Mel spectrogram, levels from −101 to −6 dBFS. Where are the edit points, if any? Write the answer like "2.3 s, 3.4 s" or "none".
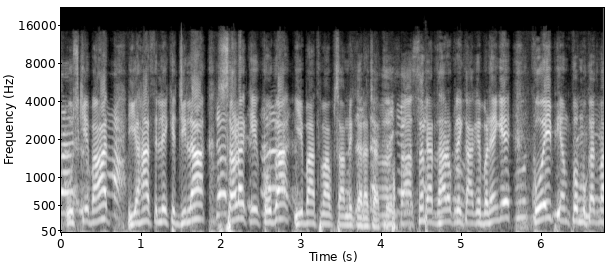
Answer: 4.6 s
